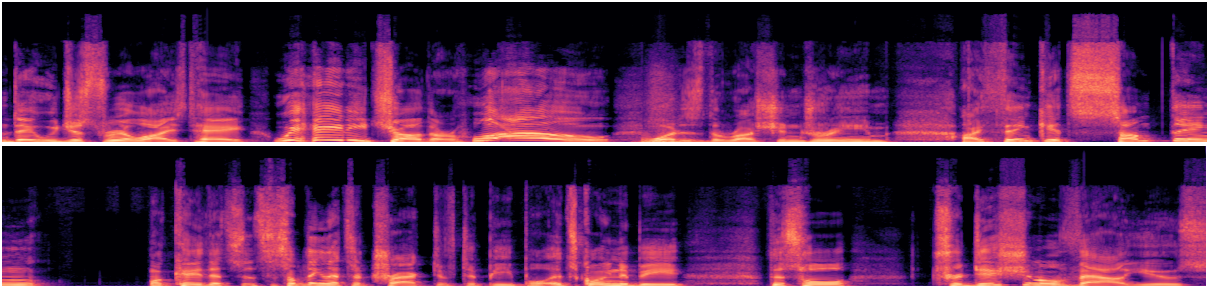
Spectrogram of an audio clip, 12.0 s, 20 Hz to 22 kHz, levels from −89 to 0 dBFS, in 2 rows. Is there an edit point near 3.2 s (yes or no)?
yes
